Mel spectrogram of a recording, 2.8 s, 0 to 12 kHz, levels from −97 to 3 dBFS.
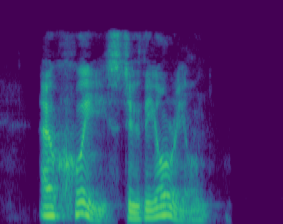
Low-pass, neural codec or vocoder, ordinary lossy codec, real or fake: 7.2 kHz; codec, 16 kHz, 16 kbps, FunCodec, trained on Chinese and English, 50 frames a second; MP3, 48 kbps; fake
